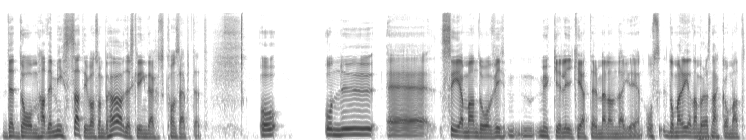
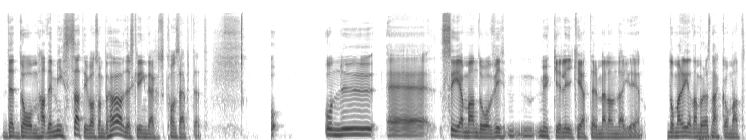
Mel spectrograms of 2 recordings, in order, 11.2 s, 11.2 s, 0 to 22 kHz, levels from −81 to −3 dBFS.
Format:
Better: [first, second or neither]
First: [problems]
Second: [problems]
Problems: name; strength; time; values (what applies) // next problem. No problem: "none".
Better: first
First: none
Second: audio cutting out; at 4 s and at 9.5 s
